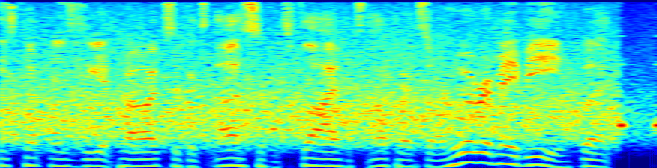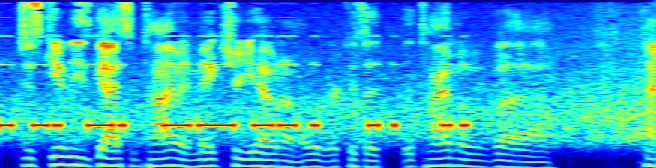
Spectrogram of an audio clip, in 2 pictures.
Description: Beeps of irregular length, with radio static and speech in English. There is no code.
